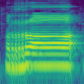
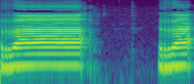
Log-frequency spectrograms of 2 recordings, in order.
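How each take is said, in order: First: The letter is said heavy, with full mouth. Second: The letter is said thin and light. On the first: The speaker calls it right. "अरबी में हमने इसको मोटा पढ़ना है" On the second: The speaker calls it wrong. "इस तरह नहीं पढ़ना"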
